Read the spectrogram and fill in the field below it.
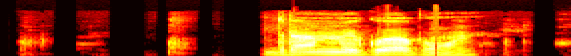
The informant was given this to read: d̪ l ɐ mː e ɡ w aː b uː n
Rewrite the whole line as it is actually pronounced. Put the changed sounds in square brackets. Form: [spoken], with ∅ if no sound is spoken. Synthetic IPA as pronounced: d̪ [ɾ] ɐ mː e ɡ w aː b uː n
